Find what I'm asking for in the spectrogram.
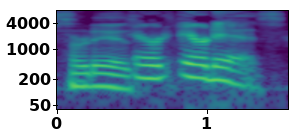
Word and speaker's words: Herdez: Herdez. – I'm sure Herdez.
